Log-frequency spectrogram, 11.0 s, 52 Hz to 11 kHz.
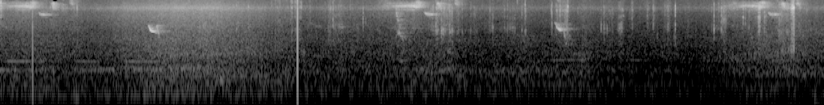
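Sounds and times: high bird chirps: 0.0 - 1.0, 5.2 - 6.1.

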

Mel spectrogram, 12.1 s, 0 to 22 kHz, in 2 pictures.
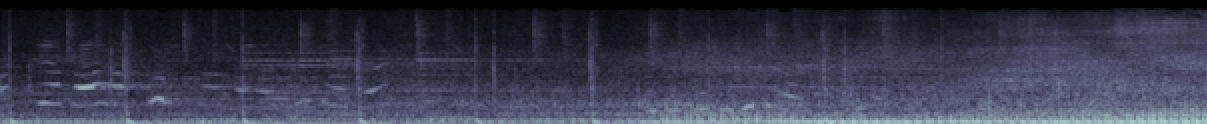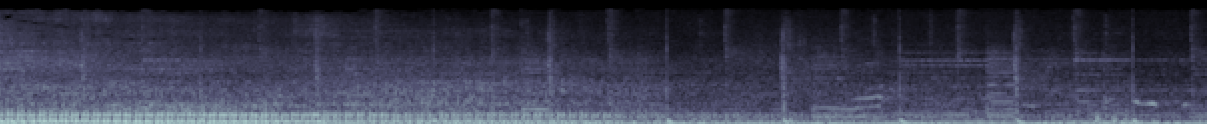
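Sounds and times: vehicle engine passing by: 0.9 - 10.5.

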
